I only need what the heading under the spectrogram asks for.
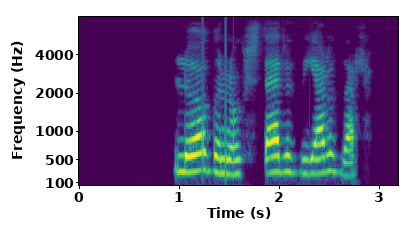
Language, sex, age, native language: Icelandic, female, 8, Icelandic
